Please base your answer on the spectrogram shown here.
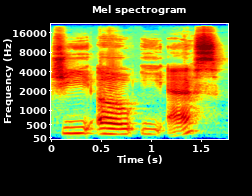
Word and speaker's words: goes: So even though it's spelt G-O-E-S, which if you were sounding it out, it would be go-e-s, it's pronounced goes. G-O-Z, goes.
